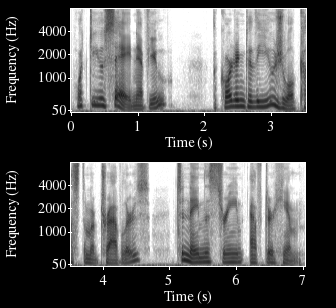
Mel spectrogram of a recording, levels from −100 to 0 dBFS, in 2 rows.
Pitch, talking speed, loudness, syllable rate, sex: 135 Hz, 155 wpm, -20 LUFS, 4.5 syllables/s, male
